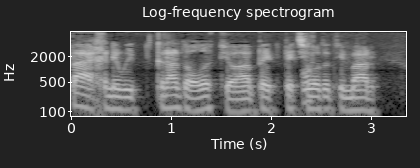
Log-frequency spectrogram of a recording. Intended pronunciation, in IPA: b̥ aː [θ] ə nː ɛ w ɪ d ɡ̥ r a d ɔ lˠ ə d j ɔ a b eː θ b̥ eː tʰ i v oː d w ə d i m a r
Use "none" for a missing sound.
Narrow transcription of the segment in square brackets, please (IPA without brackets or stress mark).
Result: χ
